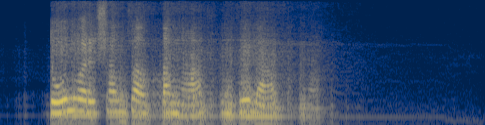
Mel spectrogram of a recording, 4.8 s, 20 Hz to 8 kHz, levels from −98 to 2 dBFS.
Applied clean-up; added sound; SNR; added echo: neural mask model RNNoise.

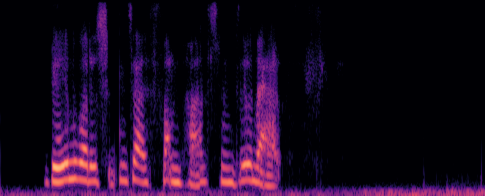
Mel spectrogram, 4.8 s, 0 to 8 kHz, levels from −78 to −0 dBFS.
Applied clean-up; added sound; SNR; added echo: neural diffusion model UNIVERSE++.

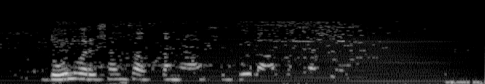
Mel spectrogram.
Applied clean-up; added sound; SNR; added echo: classical method spectral subtraction.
